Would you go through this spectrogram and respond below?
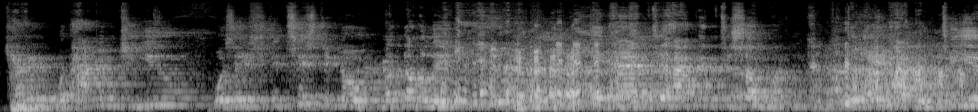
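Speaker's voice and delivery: put-on loud, high-pitched British accent; hammed-up British friend, slow and emphatic. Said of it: "That's my British accent".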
